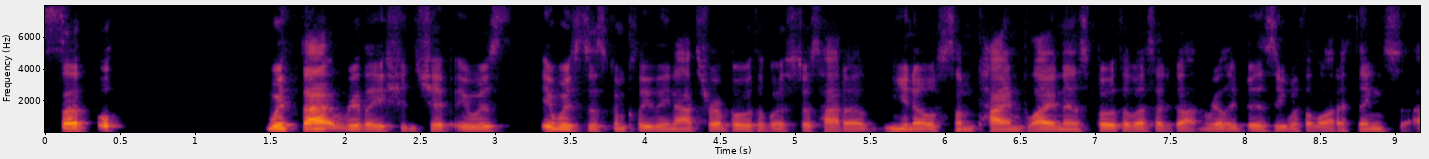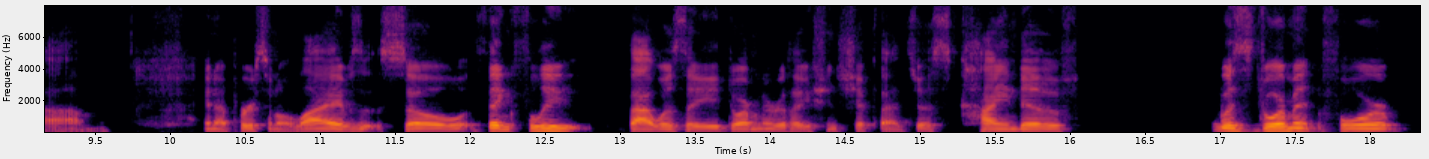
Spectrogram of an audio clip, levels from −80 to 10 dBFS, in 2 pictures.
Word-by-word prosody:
So 425 - +3 1.0
with 125 -1 +5
that 120 +1 +9
relationship, 100 -1 -3
it 110 - -4
was 105 -1 -4 0.2
it 130 - +4
was 115 -1 +1
just 105 -2 -8
completely 105 -2 -4
natural. 95 +1 -3
Both 100 0 -4
of - - -8
us 95 0 -8
just 100 - -8
had 100 -1 -3
a, 95 -1 -3
you 130 -5 -3
know, 100 -1 -1
some 110 0 -8
time 105 0 -1
blindness. 105 0 -1
Both 100 -1 -1
of 100 - -2
us 100 0 -3
had 100 0 -7
gotten 100 +1 -5
really 100 -2 -4
busy 105 +1 -5
with 105 +1 -9
a - - -1
lot 100 -1 -4
of - - -10
things, 105 -1 -8
um, - - -9 0.6
in - - -3
our - - -2
personal - - -4
lives. 105 +4 +3 0.2
So, 100 0 +2
thankfully, 140 -4 +4 0.3
that 110 -1 +5
was 110 -1 -2
a 100 0 0
dormant 105 -2 -1
relationship 100 0 -6
that - - -5
just - - -8
kind 115 0 0
of 115 0 +2 0.9
was 155 -3 +4
dormant 140 +1 +6
for, 125 -2 +3
105 Hz, 175 wpm, -24 LUFS, 100-115 Hz, 1.0 s, that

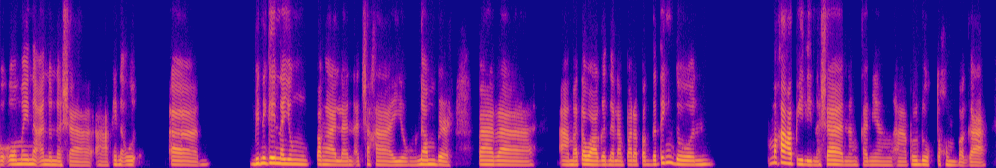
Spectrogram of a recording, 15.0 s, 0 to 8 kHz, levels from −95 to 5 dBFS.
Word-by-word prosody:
Oo 185 +2 -2
may 210 0 +3
naano 190 -2 0
na 175 - -2
siya, 160 -3 -4
ah, 165 -1 -8
kinau 185 -2 -2 0.5
ah, 180 -3 0 0.8
binigay 245 +4 +7
na 225 -2 +6
yung 205 -3 0
pangalan 180 -3 -1
at 165 - -8
saka 180 -4 -3
yung 170 0 -5
number 195 -5 +2 0.4
para, 190 -1 +2 0.8
ah, 180 -1 -2
matawagan 185 0 +3
na 180 - -2
lang 175 - -8
para 185 -1 -1
pagdating 195 +10 -2
do'n, 195 -1 0 0.8
makakapili 235 -9 +4
na 170 - -6
siya 200 -1 +3
ng 175 0 -7
kanyang, 170 -1 -7
ah, 165 -1 -6
produkto 190 0 -1
kumbaga. 160 -3 -3
185 Hz, 130 wpm, -21 LUFS, 175-200 Hz, 0.8 s, binigay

